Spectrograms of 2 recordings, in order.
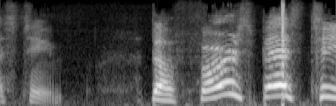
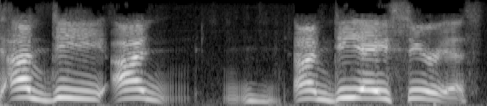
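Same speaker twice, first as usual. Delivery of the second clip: ordinary talk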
